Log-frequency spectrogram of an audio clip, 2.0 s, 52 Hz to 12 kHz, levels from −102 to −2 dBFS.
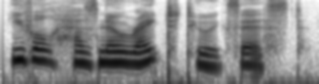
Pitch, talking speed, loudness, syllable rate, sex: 205 Hz, 180 wpm, -16 LUFS, 4.4 syllables/s, female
